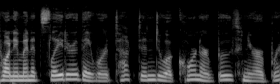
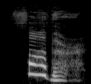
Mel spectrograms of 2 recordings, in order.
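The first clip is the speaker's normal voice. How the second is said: exclaimed; 5 semitones higher, 6 dB louder than usual. Acted. She exclaims at the priest.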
